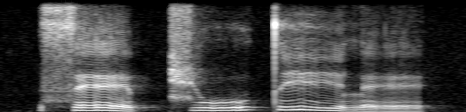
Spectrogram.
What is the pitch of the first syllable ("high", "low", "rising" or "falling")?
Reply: falling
